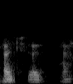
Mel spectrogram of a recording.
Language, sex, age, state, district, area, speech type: Santali, male, 18-30, West Bengal, Birbhum, rural, conversation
